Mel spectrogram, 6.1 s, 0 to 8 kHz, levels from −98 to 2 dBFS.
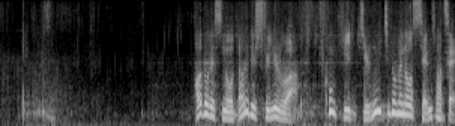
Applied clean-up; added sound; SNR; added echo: neural separator model SepFormer DNS4.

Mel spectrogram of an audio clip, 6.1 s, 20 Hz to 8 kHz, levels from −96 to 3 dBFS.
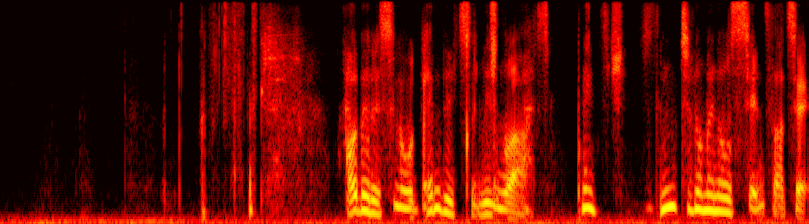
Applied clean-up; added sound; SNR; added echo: neural diffusion model UNIVERSE++.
